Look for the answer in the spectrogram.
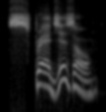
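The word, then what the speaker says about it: sphragizo: Okay, now we discuss in Revelation chapter 7, verses 3 and 4, how the word for seal in Greek is spregizo, spread, spre, that word is kind of like a tongue twister.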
